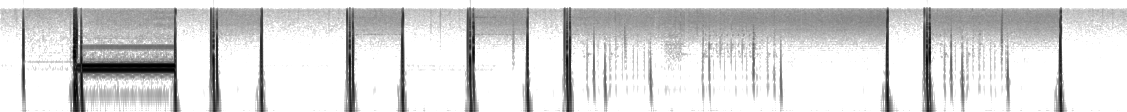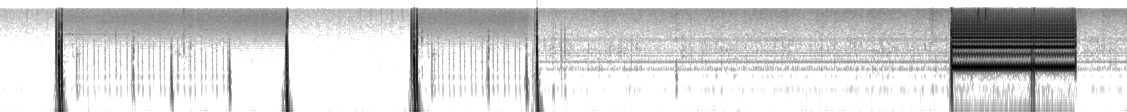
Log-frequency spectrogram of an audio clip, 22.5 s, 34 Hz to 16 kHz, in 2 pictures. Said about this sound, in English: we're in Woodville, the local supervision test and the ringtones sound very close up. They went on carrier from where we were last. So here's the 919-264 soup test dialed from within the office.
